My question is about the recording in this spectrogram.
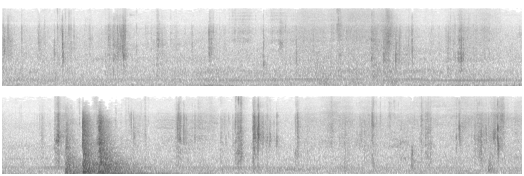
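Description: A round wooden tabletop being dragged out of a steel dumpster: scattered small knocks and steps, then about six seconds in one loud hollow thump and scrape as it comes free, followed by a few lighter knocks.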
